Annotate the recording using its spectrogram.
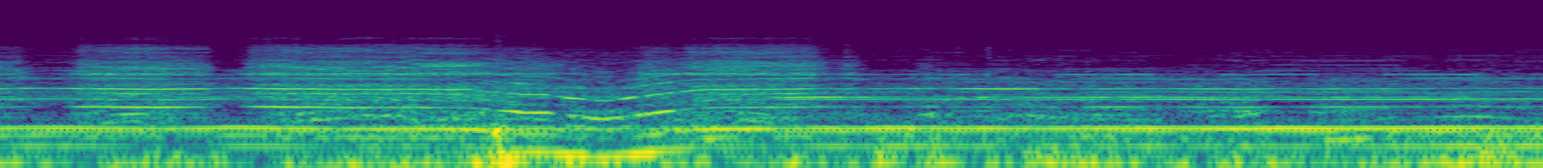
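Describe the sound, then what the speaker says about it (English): A loader machine drives forward while raising its bucket, its engine droning loud and steady throughout, with the pitch dipping and rising briefly midway as the hydraulics work. "You just drive forward, raising the bucket up."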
